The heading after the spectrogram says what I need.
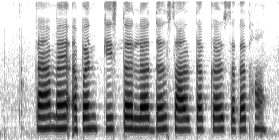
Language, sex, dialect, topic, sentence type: Chhattisgarhi, female, Western/Budati/Khatahi, banking, question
